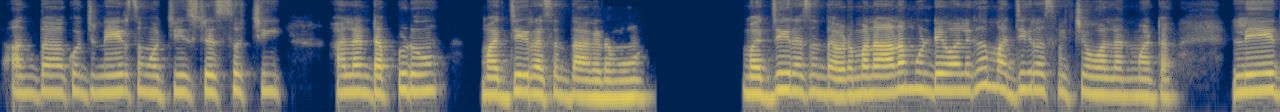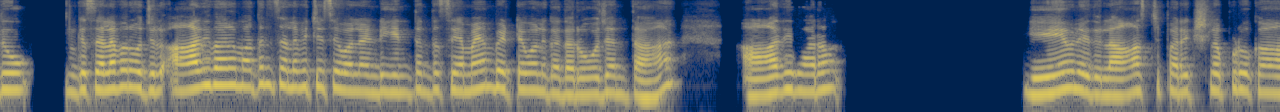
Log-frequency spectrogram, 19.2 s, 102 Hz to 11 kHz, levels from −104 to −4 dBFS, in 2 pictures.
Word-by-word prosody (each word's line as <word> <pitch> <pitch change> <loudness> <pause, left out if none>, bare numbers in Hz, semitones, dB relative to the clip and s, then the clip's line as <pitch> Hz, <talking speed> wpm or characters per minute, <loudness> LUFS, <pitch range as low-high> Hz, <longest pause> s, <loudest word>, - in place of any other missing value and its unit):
అంత 230 +1 -5 0.2
కొంచెం 235 -1 -6
నీరసం 245 +1 -1
ఒచ్చి, 240 +4 -5
స్ట్రెస్ 240 0 -2
ఒచ్చి, 250 +1 -7 0.5
అలాంటప్పుడు 240 +1 +1 0.5
మజ్జిగ 215 +3 +3
రసం 215 +1 -1
తాగడము. 190 -1 +2 0.9
మజ్జిగ 220 +4 +3
రసం 240 -1 -3
తగడం. 210 0 +1
మా 230 - +5
నాన్నమ్మ 265 +4 +5
ఉండేవాళ్ళుగా. 255 +2 +1
మజ్జిగ 265 0 -1
రసం 255 +1 -6
ఇచ్చేవాళ్ళనమాట. 210 -2 -2 0.6
లేదు 260 +1 +3 0.4
ఇంక 255 +2 0
సెలవు 270 +2 +5
రోజులు, 265 -2 0 0.2
ఆదివారం 315 +3 +5
మాత్రం 320 +2 -1
సెలవిచ్చేసేవాళ్ళండి. 275 -5 -1
ఇంతంత 235 +2 -6
సమయం 260 +3 +1
పెట్టేవాళ్ళు 260 -2 -1
గద 215 -1 0
రోజంతా. 220 -3 -2 0.9
ఆదివారం 255 +3 +1 1.6
ఏం 245 +4 +4
లేదు. 235 -4 0
లాస్ట్ 245 +5 +1
పరీక్షలప్పుడు 245 +2 -2
ఒక 240 - -4
245 Hz, 115 wpm, -22 LUFS, 225-260 Hz, 1.6 s, మా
